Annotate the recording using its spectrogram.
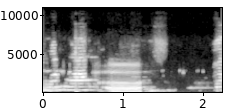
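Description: A man's voice over a live video call, with one drawn-out vowel held at a steady pitch about a second in.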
